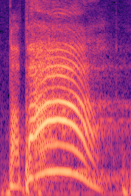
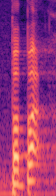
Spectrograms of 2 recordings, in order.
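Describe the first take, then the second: First: High-pitched holler for dad; high, hammed-up kid calling out; imitated child's yell. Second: Understated, hesitant call to dad; mild, unassuming "dad"; timid older son. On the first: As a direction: yell for dad like a demanding little boy. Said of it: "porque está gritando". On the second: Acted. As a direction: call dad tentatively, without raising the voice. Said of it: "Kenji David el mayor me dice".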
